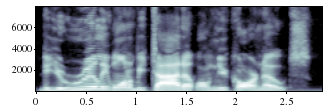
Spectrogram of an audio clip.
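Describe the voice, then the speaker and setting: A man's voice: on the high side, animated, moderate pace, gravelly, fairly bright tone. A man, hosting a call-in car advice show in a folksy, plain-spoken way. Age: 60s. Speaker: radio show host and auto repair shop owner.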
